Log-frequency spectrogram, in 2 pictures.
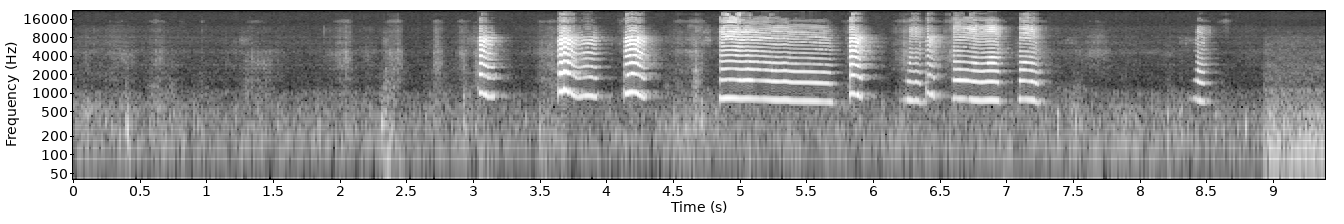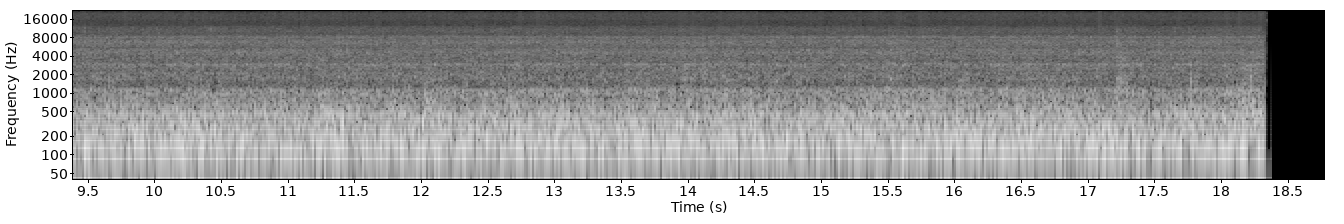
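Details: Anxious female Shiba Inu Haru, born 2019, keeping close to family during a sudden power cut in a rural home: a string of clipped, squeaky whines for several seconds, followed by a quiet, steady mechanical hum.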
